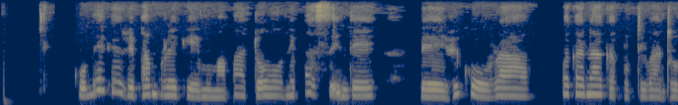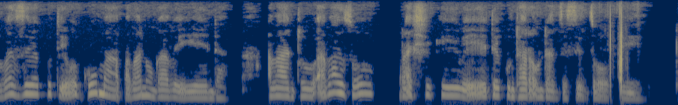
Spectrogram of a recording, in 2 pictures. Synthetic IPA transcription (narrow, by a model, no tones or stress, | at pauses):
kuɓe̞keʐepamburekemumapato̞ne̞p̚asḭnde | pe̞ʐikʰora | kwakanakakutiʋantʰuʋaziʋe̞kutḭwḛɡʱumapa̰ʋano̞ŋɡaʋeenda | ʋantʰua̰ʋazo̞ | ra̰ʃikiʋe̞̰ḛnde̞kuntaɾa̰undad͡zisḭd͡zo̰ːpi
